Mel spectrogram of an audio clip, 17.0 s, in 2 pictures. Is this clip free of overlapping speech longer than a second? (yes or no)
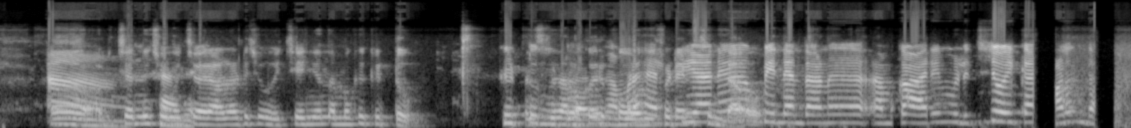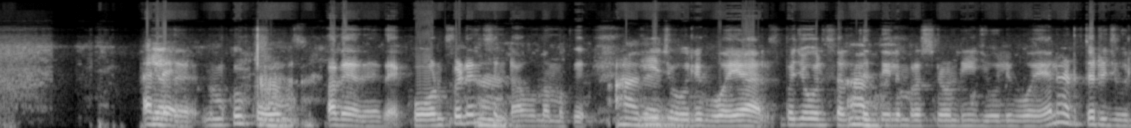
no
